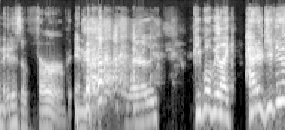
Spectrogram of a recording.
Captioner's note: laughs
